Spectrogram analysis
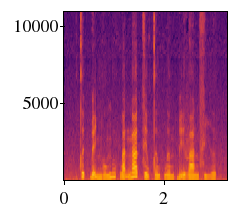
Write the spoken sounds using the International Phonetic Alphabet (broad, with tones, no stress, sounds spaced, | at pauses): t̪ ə˦˥ t̚ ɓ ɛ̰˧˨ ɲ o˧˩ ŋ u˧ h w a̰˧˨ n ŋ aː˦˥ t̚ s ḛ˧˨ w t̪ ə˨˩ w h w əː˨˩ m ɓ ḛ˧˥ v a˧ n s i˨˩ ə̯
